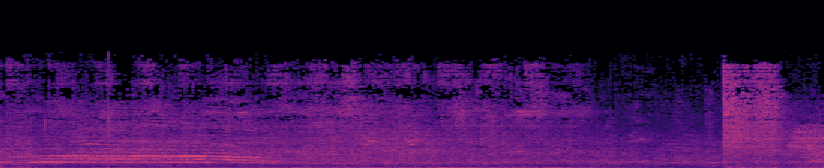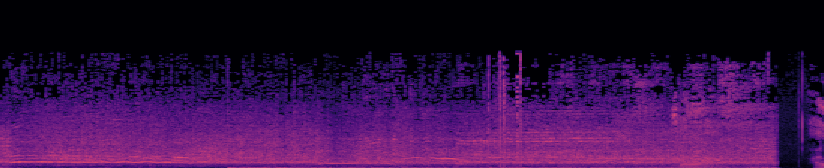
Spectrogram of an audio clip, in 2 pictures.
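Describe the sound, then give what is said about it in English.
A large arena crowd at the start of Monday Night Raw roars and cheers continuously, with overlapping shouts, whoops and rising pitched yells, loud and dense throughout before cutting off abruptly at the end. “This is the crowd getting into.”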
